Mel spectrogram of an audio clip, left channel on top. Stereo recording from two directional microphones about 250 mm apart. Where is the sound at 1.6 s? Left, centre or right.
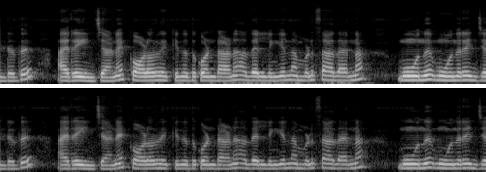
Centre.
